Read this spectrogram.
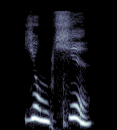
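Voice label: "ying4 pin4", Mandarin Chinese; HSK; HSK4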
